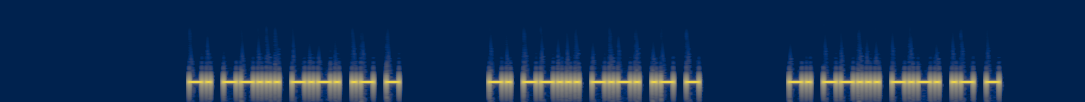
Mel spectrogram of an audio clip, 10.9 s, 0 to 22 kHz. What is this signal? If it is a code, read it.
Morse code, heard as a keyed tone, about 28 wpm, 700 Hz. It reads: N7CAT N7CAT N7CAT
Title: USA Call Signs - 5 Characters - Repeated 3x - 28wpm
